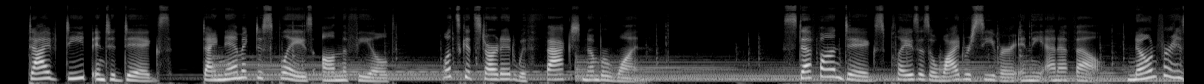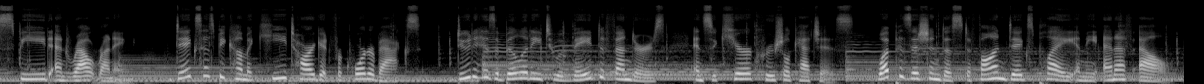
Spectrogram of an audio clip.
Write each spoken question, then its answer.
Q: What position does Stephon Diggs play in the NFL?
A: Correct answer, wide receiver.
